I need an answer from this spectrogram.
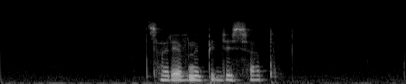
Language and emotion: Russian, neutral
